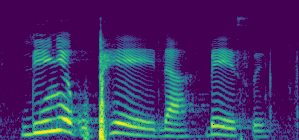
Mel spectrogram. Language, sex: Swati, female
